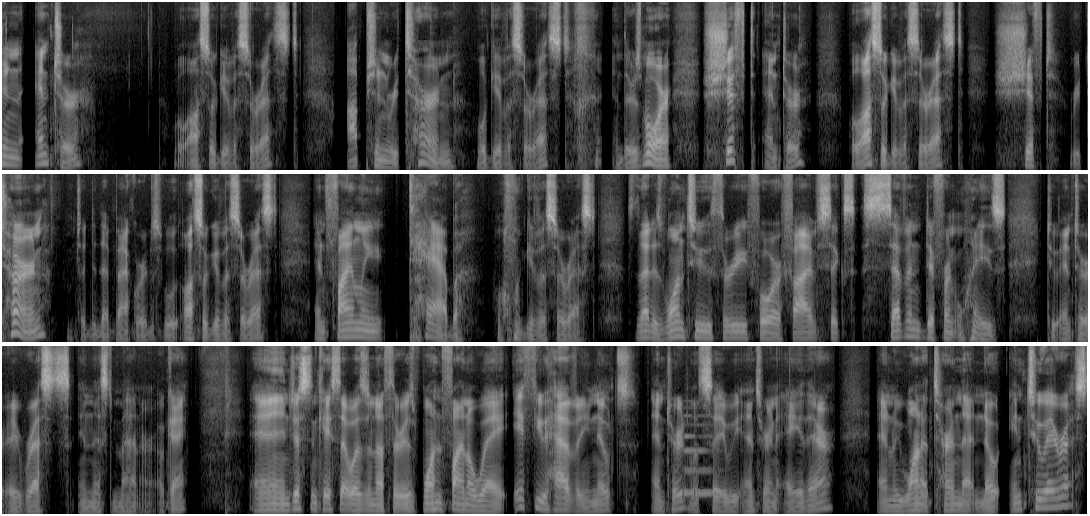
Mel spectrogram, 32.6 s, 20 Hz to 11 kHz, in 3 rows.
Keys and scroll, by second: 1.5 alt+Return, 8.1 shift+Return, 15.5 Tab, 27.0 Up, 28.5 a.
